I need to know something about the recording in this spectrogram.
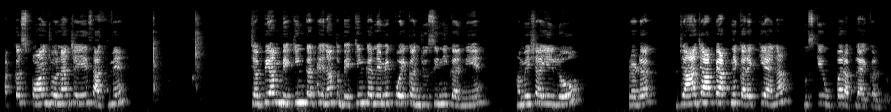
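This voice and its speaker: High-voiced woman teaching makeup. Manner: explains step by step, often checks with students. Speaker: makeup instructor. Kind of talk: online class demonstration. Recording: roomy echo, voice from a distance.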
